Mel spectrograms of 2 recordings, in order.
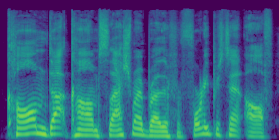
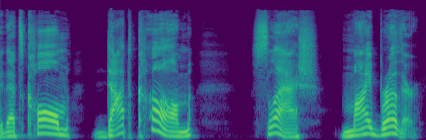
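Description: First: Said in the usual way. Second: Slow, spelled-out read; slow deliberate read. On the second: Shown as a demonstration. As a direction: spell the address out for someone who can't spell it.

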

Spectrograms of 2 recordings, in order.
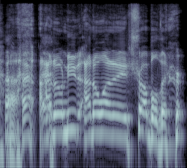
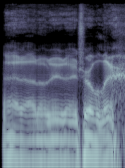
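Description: First: High-pitched repeat of the line; odd high delivery. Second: Low, softened, hurried line; odd low delivery. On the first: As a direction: lift the voice high, half-joking. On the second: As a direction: drop the voice low and rush it out. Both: Real, not acted. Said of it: "I don't know why I said it like that".

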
